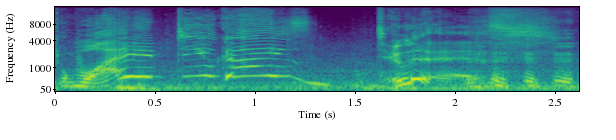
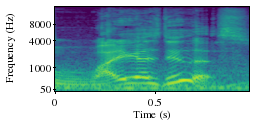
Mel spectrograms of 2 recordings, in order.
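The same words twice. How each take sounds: First: The question sounds dismissive and put-down. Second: The question sounds genuinely curious and interested. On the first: The asker looks down on the activity. The speaker calls it wrong. "Was the, the inflection like that?" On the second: The asker simply wants to know the reason. The speaker calls it right. "the inflection was uh, it's like"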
